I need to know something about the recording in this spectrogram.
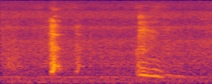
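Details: Girl hiccuping while eating food spicy enough to burn her lips: a brief abrupt catch of breath, then a short voiced hiccup over faint hum; hiccups.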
